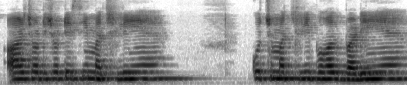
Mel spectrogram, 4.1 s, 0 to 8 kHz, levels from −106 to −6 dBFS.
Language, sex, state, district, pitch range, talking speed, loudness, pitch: Hindi, female, Uttar Pradesh, Lalitpur, 230-240 Hz, 160 wpm, -16 LUFS, 235 Hz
